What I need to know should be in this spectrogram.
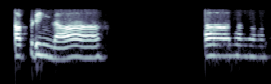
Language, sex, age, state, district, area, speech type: Tamil, female, 18-30, Tamil Nadu, Nilgiris, urban, conversation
